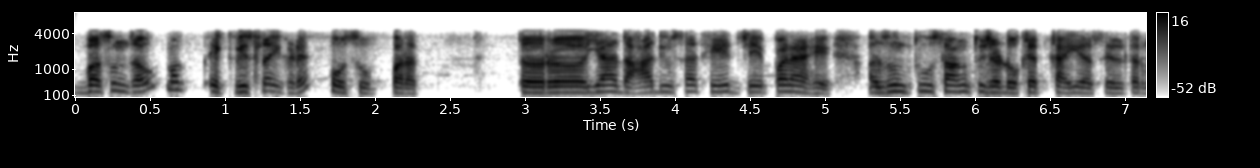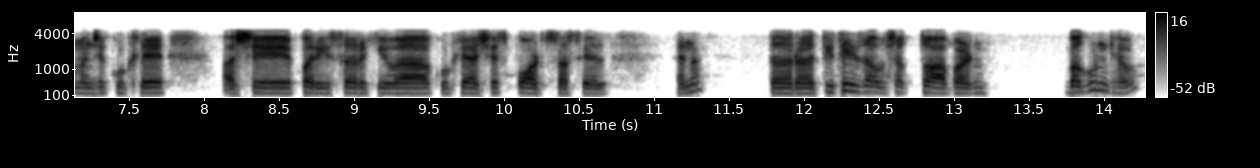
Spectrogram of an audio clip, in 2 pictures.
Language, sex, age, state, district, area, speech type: Marathi, male, 30-45, Maharashtra, Yavatmal, urban, conversation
